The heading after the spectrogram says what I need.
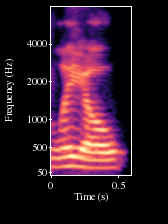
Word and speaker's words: Lyot: when this big impact, it's called the LYOT or Leo, it's French, so it's pronounced Leo, and impact, and it's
